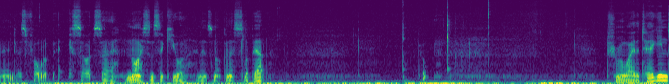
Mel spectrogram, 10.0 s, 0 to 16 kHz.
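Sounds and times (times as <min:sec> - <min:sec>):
steady low hum: 0:00.0 - 0:10.0
faint rustle of thread: 0:07.0 - 0:08.7.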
